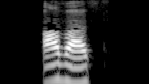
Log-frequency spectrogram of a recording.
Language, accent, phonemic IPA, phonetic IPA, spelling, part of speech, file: Armenian, Eastern Armenian, /ɑˈvɑz/, [ɑvɑ́z], ավազ, noun, Hy-ավազ.ogg
- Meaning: sand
